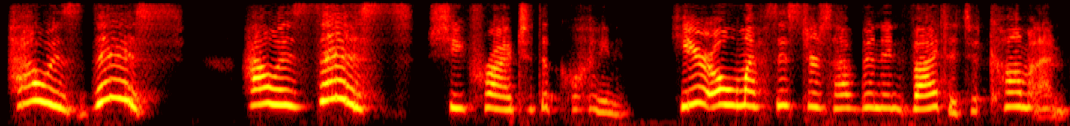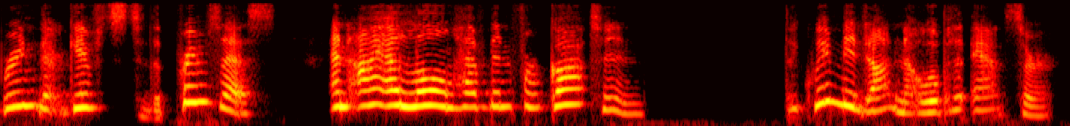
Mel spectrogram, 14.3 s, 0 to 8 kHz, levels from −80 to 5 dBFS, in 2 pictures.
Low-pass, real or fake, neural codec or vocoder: 7.2 kHz; fake; codec, 16 kHz in and 24 kHz out, 0.4 kbps, LongCat-Audio-Codec, fine tuned four codebook decoder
